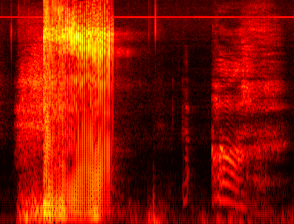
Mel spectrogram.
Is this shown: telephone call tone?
no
